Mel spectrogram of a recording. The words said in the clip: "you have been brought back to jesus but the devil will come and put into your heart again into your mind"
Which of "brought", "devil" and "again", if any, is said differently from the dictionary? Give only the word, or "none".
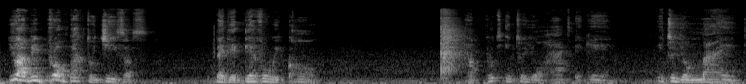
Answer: none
